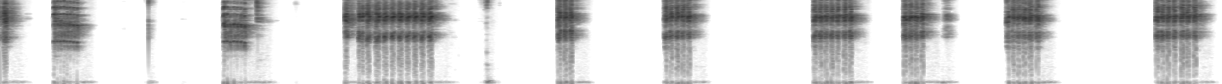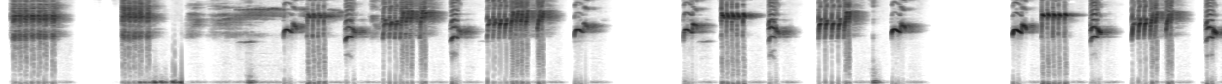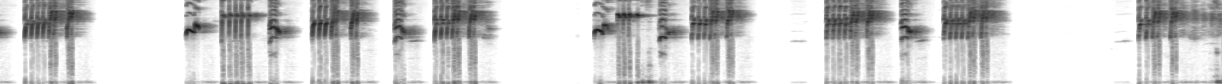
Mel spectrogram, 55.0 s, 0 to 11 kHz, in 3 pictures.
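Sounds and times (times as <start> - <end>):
bird singing fast high chirps: 20.2 - 27.4, 28.6 - 32.2, 45.6 - 47.9.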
